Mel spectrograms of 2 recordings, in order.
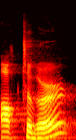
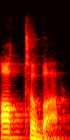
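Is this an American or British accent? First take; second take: American; British. First: It is said in an American accent. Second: It is said in a British accent. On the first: "আমেরিকানরা বলছে" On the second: "ব্রিটিশরা বলছে"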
